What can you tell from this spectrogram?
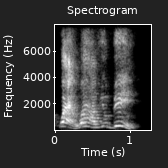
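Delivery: high, eager customer voice; light mock excitement, pitch jumping up; retelling delighted customers calling out; excited customers. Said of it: "customers voiced thanking the team".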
